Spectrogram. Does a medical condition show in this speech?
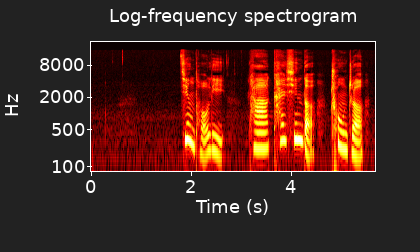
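No.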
